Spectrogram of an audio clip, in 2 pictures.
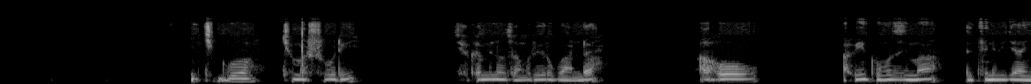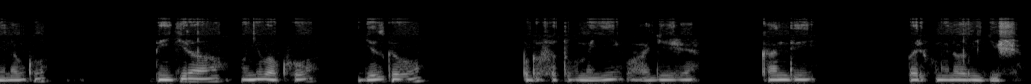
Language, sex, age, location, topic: Kinyarwanda, male, 50+, Huye, education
